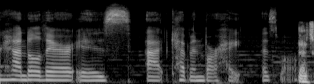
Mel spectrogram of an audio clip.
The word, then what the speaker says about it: Barhydt: as in Tom and is pronounced like a high bar bar height Kevin bar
